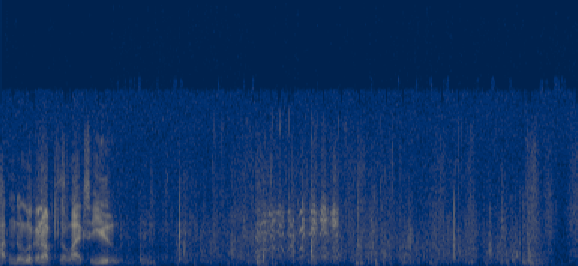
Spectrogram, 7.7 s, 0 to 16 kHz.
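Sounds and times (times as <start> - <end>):
speech: 0.0 - 1.8
hoof clops: 1.6 - 7.6
horse whinnying: 3.3 - 4.6.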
